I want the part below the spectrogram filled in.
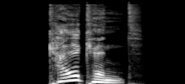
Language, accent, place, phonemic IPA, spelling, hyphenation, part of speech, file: German, Germany, Berlin, /ˈkalkənt/, kalkend, kal‧kend, verb, De-kalkend.ogg
- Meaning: present participle of kalken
